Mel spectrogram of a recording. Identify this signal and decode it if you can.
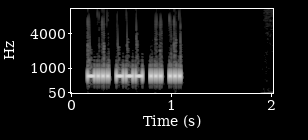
Morse code, heard as a keyed tone, about 48 wpm, 700 Hz. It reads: BOSS
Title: Sentences from Top 700 Words - New Word Drill - 50wpm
